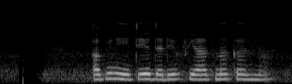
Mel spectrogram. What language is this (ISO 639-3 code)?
sin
